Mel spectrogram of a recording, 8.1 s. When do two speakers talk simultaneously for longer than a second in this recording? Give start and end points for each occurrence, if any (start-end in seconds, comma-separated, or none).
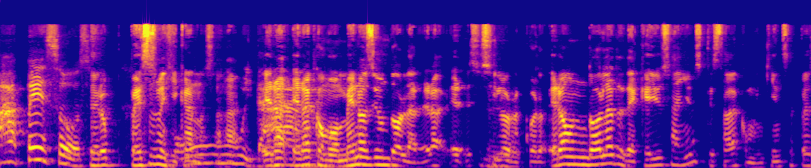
1.7-3.7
